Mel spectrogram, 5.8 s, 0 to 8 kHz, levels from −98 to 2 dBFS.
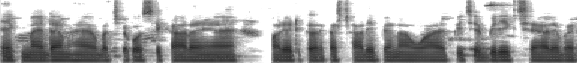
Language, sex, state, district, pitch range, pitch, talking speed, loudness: Hindi, male, Bihar, Muzaffarpur, 95-100 Hz, 100 Hz, 240 wpm, -19 LUFS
